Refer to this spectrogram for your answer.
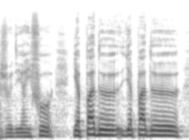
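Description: A man speaks at a fairly slow pace in a dark, mellow tone, on a very clean recording with a silent background. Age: 50s. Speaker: chocolatier. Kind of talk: casual interview conversation.

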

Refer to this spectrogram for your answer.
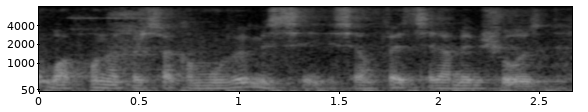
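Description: A man talks with lively intonation, with audible room echo and noticeable background noise in the recording. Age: 20s. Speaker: doctoral student and mountain athlete. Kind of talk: casual interview. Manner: hesitant, many fillers.

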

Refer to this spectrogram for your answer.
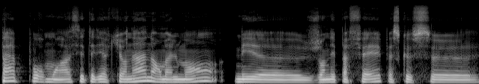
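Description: On a very clean recording with a silent background, a man speaks at medium pitch and a moderate pace. His tone is dark and mellow, and the sound is dry and close with no echo. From Lyon area, France. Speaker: film composer. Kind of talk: casual interview. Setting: home studio. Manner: hesitant, with frequent fillers.

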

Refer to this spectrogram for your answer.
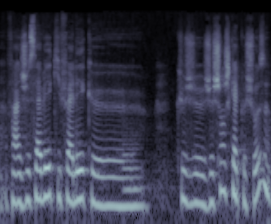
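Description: A fairly low-pitched woman at a moderate pace on a very clean recording with a silent background. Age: 40s. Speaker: entrepreneur. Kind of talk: interview. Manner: halting.

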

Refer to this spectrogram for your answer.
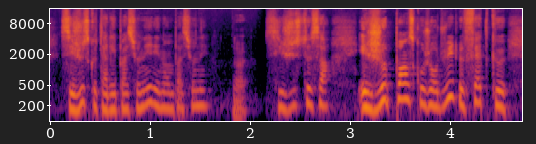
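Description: A somewhat breathy voice with a dark, mellow tone talks at a very fast pace with ordinary pitch variation, on a very clean recording with a silent background. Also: woman. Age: 30s. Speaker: sound engineer. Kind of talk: interview. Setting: studio.

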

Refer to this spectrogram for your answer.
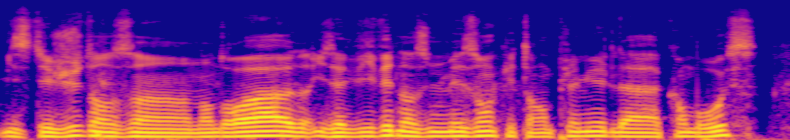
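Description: A man's dark, mellow voice in a monotone, flat delivery at a fairly quick pace, against a quiet background. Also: dry, close sound with no echo. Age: 30s. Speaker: photographer and web designer, former engineer. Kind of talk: casual chat.

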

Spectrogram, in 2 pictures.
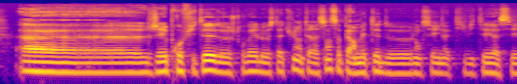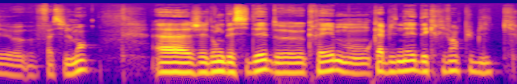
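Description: A man's dark, mellow voice at medium pitch, flat and monotone, at a fairly slow pace. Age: 30s. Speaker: dog trainer. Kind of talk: interview. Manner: halting.

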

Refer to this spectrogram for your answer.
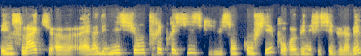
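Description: A somewhat breathy woman's voice at a medium pitch, fairly slow with hardly any pauses and lively intonation. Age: 30s. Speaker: concert venue programmer. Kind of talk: casual interview.

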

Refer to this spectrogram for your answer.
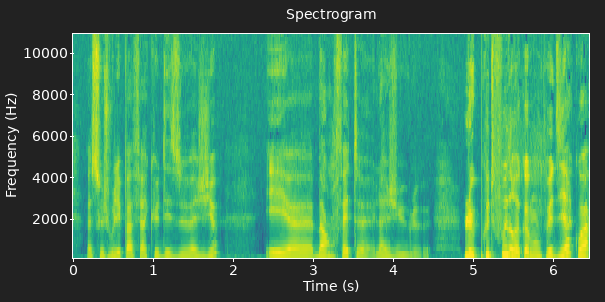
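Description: A woman at medium pitch with lively intonation, a moderate pace and long, frequent pauses, on a very clean recording with a silent background. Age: 20s. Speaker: early childhood educator. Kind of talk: casual interview chat. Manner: hesitant, many fillers.

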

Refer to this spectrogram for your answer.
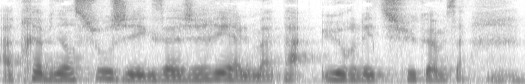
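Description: A woman with a medium pitch keeps her intonation fairly even against noticeable background noise. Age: 30s. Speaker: comedian. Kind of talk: interview.

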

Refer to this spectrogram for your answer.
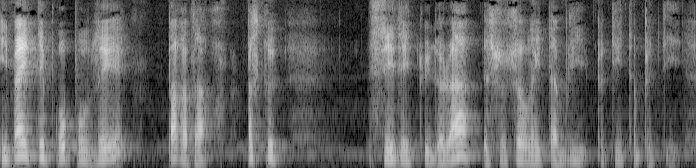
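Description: The voice carries vocal fry and very wide pitch swings. It moves at a very slow pace with long, frequent pauses. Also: woman, big swings in loudness. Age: 80s+. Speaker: retired nurse and lab technician. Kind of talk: personal testimony.

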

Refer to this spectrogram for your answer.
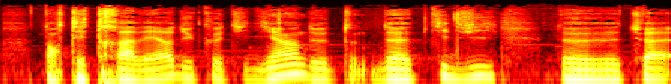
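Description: In a dry, close sound with no echo, a man with a dark, mellow tone talks at a moderate pace and medium pitch with fairly even intonation. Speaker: podcast co-host, film critic. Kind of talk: casual chat.

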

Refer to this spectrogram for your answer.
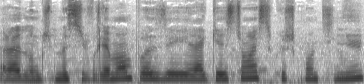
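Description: Her pitch is fairly high, and this woman speaks at a fairly slow pace. Her intonation stays fairly even. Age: 20s. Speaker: lawyer. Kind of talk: interview. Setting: café. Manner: halting.

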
